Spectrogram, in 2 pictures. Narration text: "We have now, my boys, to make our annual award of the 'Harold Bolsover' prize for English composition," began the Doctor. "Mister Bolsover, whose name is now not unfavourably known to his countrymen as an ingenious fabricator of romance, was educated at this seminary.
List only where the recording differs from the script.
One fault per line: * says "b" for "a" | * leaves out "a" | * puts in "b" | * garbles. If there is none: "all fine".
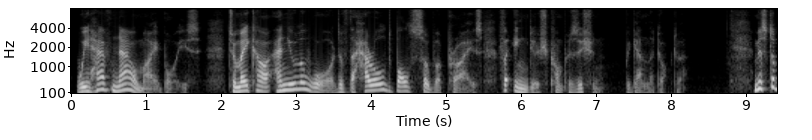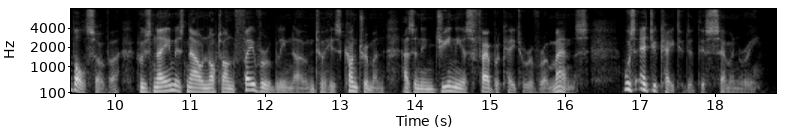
all fine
